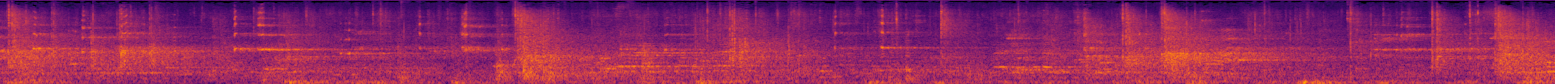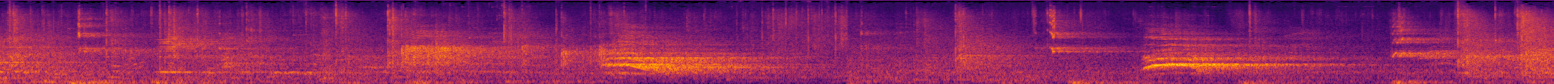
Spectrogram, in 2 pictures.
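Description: Badminton singles rallies in a large hall: repeated sharp racket strikes on the shuttlecock, with shoes squeaking on the court floor. Two loud shouts with falling pitch break out, about two-thirds of the way through and again near the end.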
